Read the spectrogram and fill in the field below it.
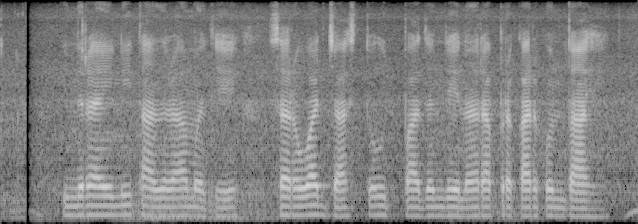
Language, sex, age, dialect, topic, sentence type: Marathi, male, 18-24, Standard Marathi, agriculture, question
